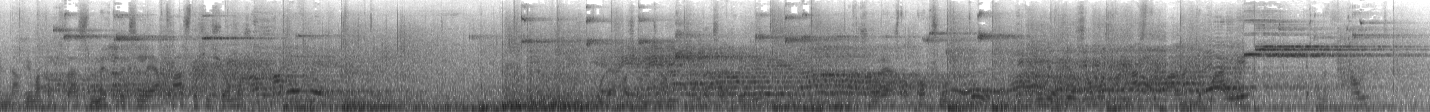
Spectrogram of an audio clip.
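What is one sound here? Men call out loudly to each other in a large echoing hall.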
